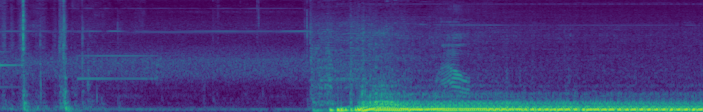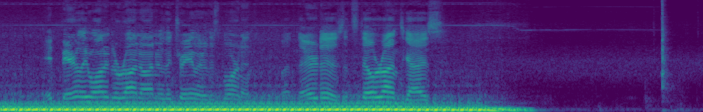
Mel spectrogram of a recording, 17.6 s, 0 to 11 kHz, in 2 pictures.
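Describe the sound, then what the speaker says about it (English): A 2004 Lincoln LS demolition derby car, started with a starter button, cranks and fires after a few seconds, then runs at a loud steady rumbling idle for about ten seconds before shutting off; a voice talks over the running engine. "Let's see if the car fires up."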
